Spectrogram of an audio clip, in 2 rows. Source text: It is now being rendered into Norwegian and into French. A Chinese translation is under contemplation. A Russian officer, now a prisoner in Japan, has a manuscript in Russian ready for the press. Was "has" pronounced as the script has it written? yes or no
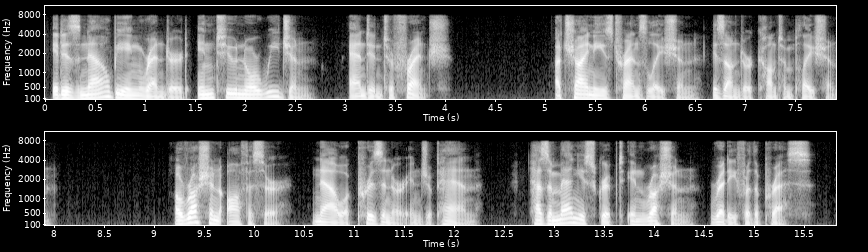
yes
